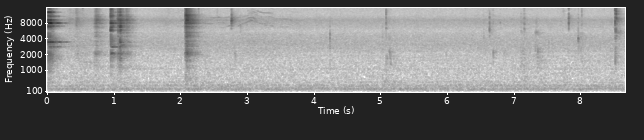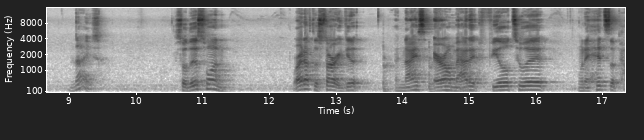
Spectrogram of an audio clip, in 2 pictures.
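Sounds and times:
glasses clinking in a toast: 0:00.0 - 0:00.4
low hum: 0:00.0 - 0:17.3
speech: 0:09.0 - 0:09.6, 0:10.7 - 0:11.4, 0:12.4 - 0:17.3.

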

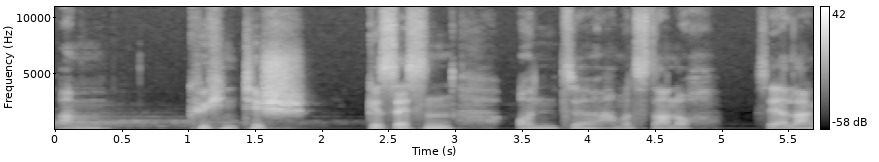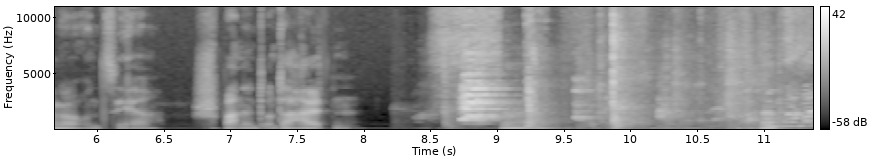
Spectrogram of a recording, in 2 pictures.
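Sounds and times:
speech: 0:00.0 - 0:09.8, 0:11.0 - 0:11.3
dog barking and yipping: 0:08.7 - 0:09.1.

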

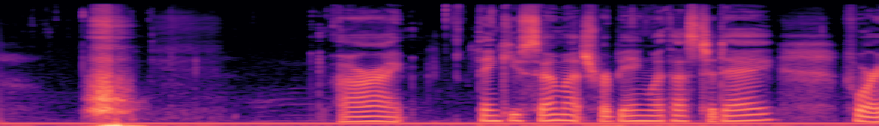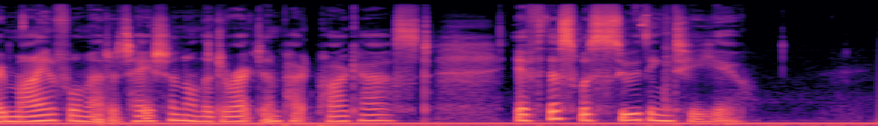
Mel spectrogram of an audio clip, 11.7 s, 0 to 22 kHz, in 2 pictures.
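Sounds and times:
steady low hum: 0:00.0 - 0:11.7
deep breath with an abrupt forceful exhale during a guided mindfulness exercise: 0:00.6 - 0:01.2
speech: 0:02.3 - 0:10.9.

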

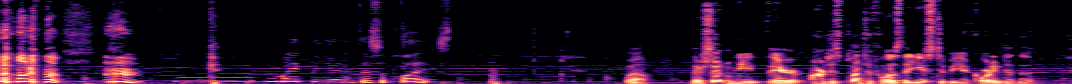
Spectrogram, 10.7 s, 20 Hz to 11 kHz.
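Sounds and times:
person coughing harshly: 0:00.0 - 0:01.4
throat clearing: 0:00.0 - 0:01.4
speech: 0:03.0 - 0:05.1, 0:06.2 - 0:10.4.

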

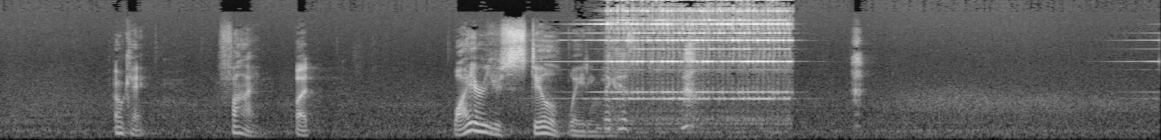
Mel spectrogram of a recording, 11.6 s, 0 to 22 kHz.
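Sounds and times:
speech: 0:01.2 - 0:01.6, 0:02.2 - 0:03.2, 0:04.6 - 0:07.0
faint chime: 0:05.4 - 0:08.0, 0:11.1 - 0:11.6
loud bright telephone bell ringing: 0:05.4 - 0:08.1, 0:11.1 - 0:11.6.

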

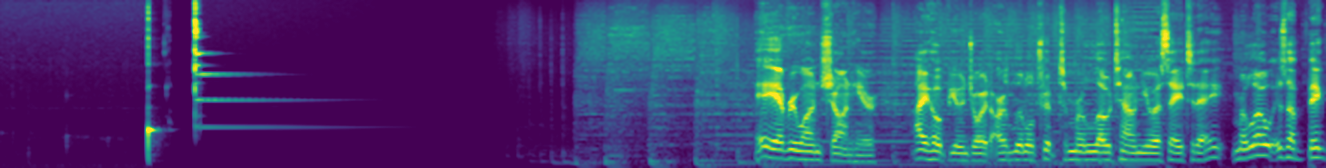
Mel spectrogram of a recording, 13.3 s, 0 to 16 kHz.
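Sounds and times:
wine glasses clinking together in a toast: 0:01.5 - 0:03.6
speech: 0:07.6 - 0:13.2.

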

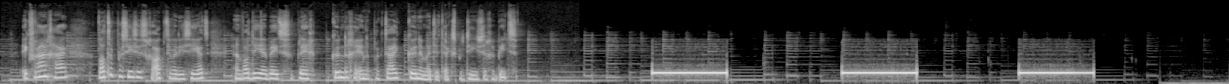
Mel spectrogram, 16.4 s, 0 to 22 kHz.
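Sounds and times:
speech: 0:00.3 - 0:07.1
ringback tone of an outgoing telephone call: 0:08.7 - 0:09.7, 0:11.2 - 0:12.2, 0:13.6 - 0:14.6.

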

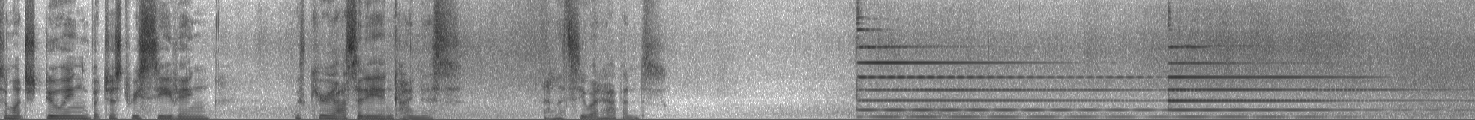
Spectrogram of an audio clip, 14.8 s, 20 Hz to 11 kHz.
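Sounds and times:
speech: 0:00.0 - 0:02.3, 0:02.9 - 0:04.6, 0:05.4 - 0:06.7
meditation bell struck and ringing: 0:08.6 - 0:14.7.

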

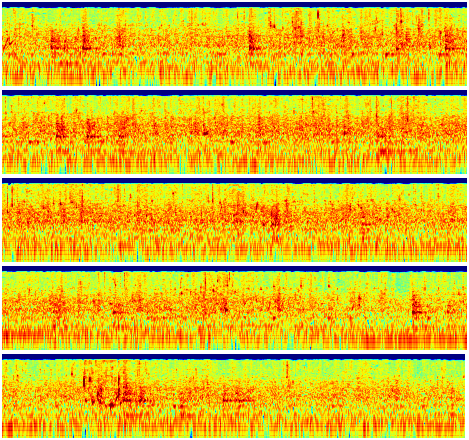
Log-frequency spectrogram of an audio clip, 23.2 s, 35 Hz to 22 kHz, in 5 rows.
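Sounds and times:
water trickling and splashing: 0:00.0 - 0:23.2
brief louder splash: 0:19.4 - 0:20.1.

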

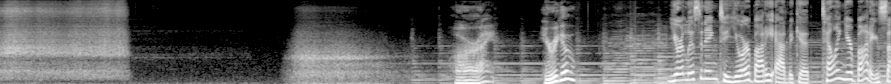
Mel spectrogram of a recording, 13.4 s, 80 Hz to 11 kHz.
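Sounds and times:
slow deep breathing taken to relax: 0:00.0 - 0:06.8
speech: 0:06.8 - 0:07.4, 0:08.2 - 0:08.8, 0:10.1 - 0:13.3.

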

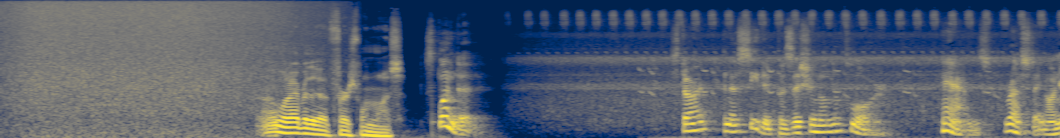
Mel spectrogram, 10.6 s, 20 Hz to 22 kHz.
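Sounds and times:
white noise hiss: 0:00.0 - 0:04.0
speech: 0:02.6 - 0:04.9, 0:06.8 - 0:10.5.

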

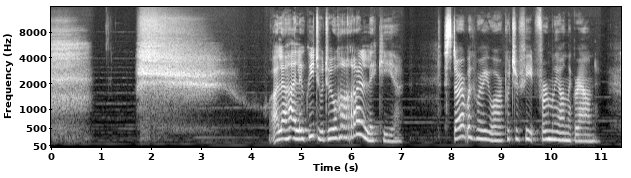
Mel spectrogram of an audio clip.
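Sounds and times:
deep breath in and slow exhale: 0:00.0 - 0:01.0, 0:01.7 - 0:04.1, 0:11.1 - 0:11.3
speech: 0:04.4 - 0:07.1, 0:08.0 - 0:11.0.

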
